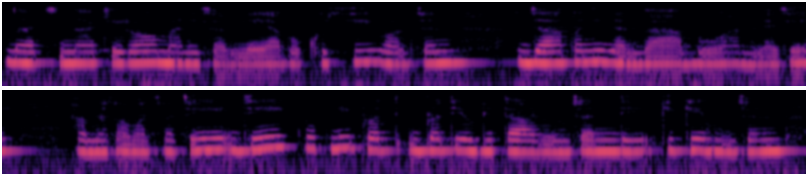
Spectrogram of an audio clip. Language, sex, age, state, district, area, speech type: Nepali, female, 18-30, West Bengal, Darjeeling, rural, spontaneous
